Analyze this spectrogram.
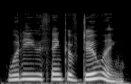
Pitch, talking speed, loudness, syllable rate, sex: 220 Hz, 275 wpm, -17 LUFS, 5.1 syllables/s, female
